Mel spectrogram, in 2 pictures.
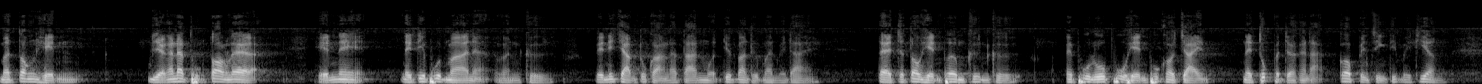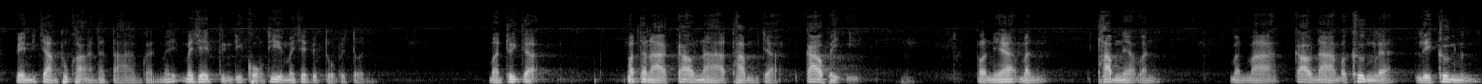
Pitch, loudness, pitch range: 105 Hz, -20 LUFS, 95-115 Hz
